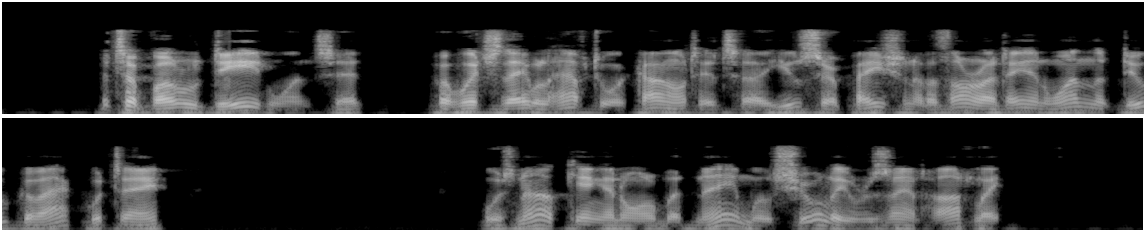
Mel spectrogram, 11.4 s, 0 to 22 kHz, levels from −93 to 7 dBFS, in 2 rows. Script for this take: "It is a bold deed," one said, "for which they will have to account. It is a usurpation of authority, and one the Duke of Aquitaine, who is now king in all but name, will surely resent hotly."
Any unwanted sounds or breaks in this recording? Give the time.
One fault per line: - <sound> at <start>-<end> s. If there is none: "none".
none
